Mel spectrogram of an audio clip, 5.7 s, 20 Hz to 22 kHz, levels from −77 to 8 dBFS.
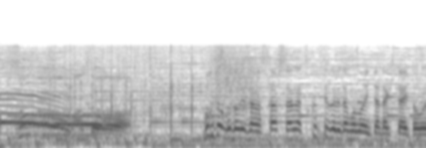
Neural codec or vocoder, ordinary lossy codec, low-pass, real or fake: none; none; 7.2 kHz; real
